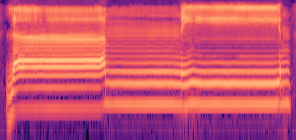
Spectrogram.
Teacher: فندغم الميم في الميم فينشأ مد لازم حرفي مثقل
